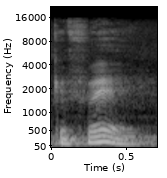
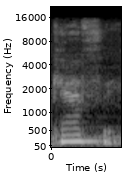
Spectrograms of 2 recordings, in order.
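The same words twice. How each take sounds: First: The stress is on the second syllable. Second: The stress is on the first syllable. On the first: "where the stress is on the second word F E, second syllable" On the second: "or you could say cafe"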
